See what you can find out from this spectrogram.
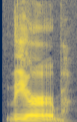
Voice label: "herb", English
